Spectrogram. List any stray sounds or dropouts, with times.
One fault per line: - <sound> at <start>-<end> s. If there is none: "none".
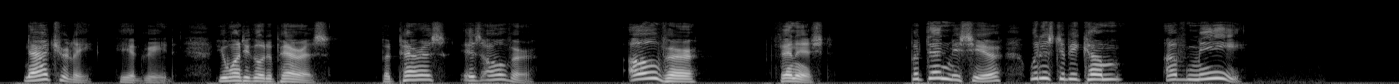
none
